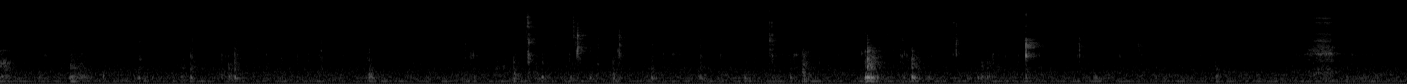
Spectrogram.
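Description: Faint eating sounds: chewing, with scattered soft clicks and smacks from fingers mixing rice and sisig on a plate, a couple of them louder a little past the middle.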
